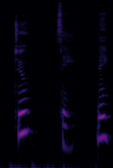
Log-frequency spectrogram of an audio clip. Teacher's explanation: So basically 2 and 3 and 4, the final consonant disappears.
